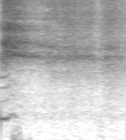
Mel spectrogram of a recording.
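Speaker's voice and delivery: soft whispered shush. Retold or imitated. Narrator hushing his crying friend in a whisper. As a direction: hush him urgently under your breath. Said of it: "I started to shush him".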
